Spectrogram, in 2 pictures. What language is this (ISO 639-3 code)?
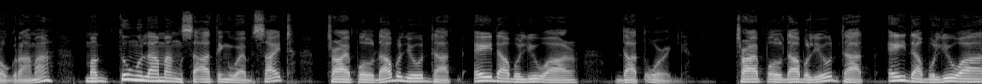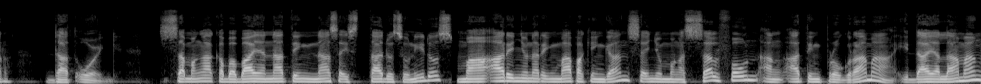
fil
